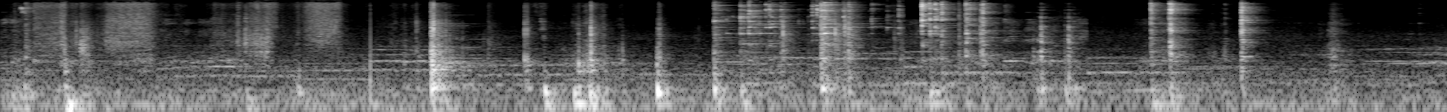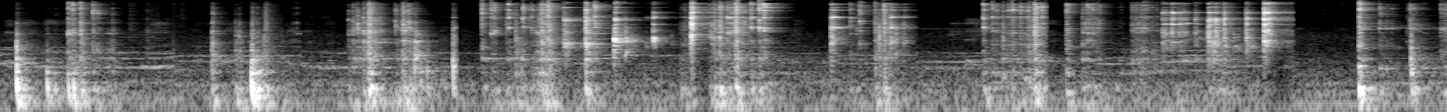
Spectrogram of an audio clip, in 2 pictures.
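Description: Ceramic plates and mugs clinking and knocking against a stainless-steel wire dish rack as they are set into it one after another: many short, separate clinks and rattles, coming thicker in the second half.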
